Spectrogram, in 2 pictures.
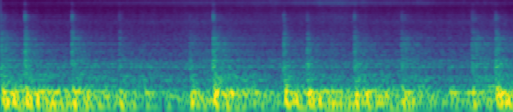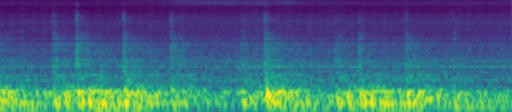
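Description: Dramatic music with heavy, booming drum beats plays from a game.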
